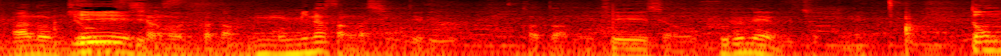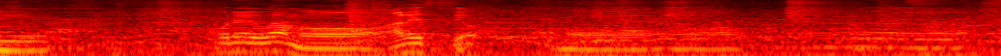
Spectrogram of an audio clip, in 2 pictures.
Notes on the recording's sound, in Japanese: 雑音込みでお楽しみください。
